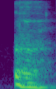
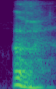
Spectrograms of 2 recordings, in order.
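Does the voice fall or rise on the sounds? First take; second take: fall; fall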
